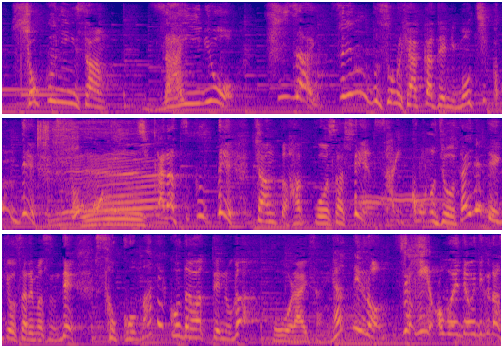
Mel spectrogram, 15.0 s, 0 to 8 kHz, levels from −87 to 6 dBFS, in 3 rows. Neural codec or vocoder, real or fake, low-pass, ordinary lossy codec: none; real; none; none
